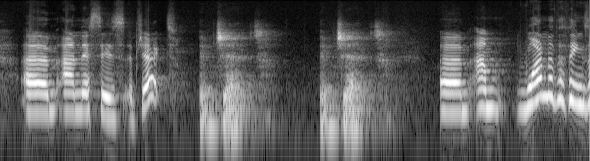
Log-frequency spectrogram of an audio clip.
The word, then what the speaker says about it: object: So we say object. We don't say object, object. It's object. We would reduce that vowel.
